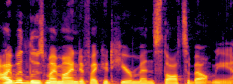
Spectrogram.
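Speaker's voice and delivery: ordinary talk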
